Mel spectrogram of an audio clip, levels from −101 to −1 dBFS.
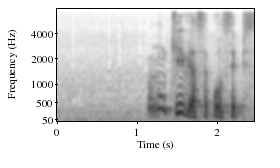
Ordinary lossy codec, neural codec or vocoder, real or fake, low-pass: none; none; real; 7.2 kHz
